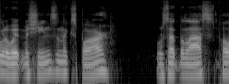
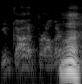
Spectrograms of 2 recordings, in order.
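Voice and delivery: impression, put-on preachy American voice; 7 dB louder than usual. Joking about someone who keeps saying bro: Hulk Hogan impression. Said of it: "Just do it like somebody preaches America".

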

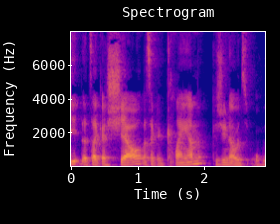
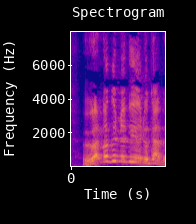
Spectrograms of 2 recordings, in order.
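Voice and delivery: very high-pitched attempt at a kid's accent; 11 semitones higher than usual. Quoting a kid who came over to the cabin, imitating Sebastian's accent. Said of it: "let me try to do the accent".

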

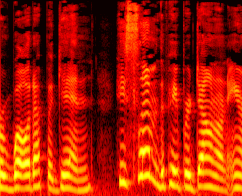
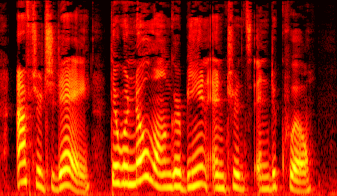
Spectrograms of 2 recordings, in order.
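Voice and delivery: usual speaking voice

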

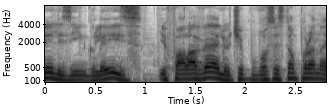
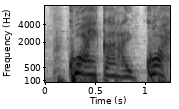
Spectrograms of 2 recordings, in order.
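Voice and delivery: play-acted, very high, shrill yell; 10 semitones higher than usual. Telling how you yelled and ran off with a crowd running behind you, retelling a yell. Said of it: "E eu gritei e saí correndo".

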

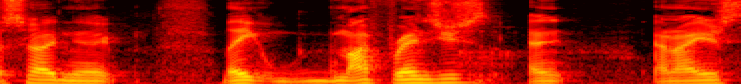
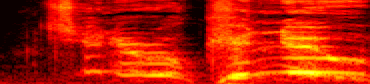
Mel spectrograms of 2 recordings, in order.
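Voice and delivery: put-on very high wheezing voice; 4 dB louder than usual. Trying once more to do the line wheezing, like General Grievous. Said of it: "how Grievous does it".

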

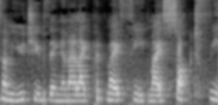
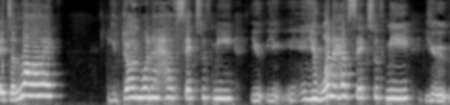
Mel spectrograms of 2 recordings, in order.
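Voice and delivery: worked-up, upset, stumbling and repeating words; 4 semitones higher than usual. Retelling accusing a stranger of wanting sex: retelling getting upset. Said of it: "I'm getting so upset".

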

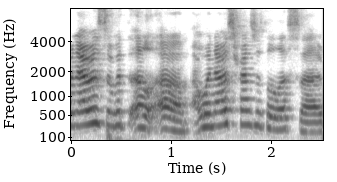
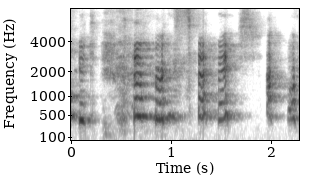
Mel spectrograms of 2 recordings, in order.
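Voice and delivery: talking through laughter, higher pitch; 10 semitones higher, 4 dB louder than usual. Telling the other speaker why their first sentence was funny: laughing while talking. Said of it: "laughing 'cause the first sentence".

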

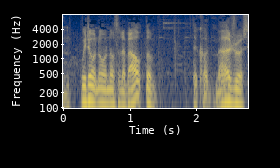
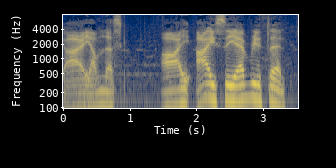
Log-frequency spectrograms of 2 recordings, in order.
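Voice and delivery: stumbling at first, then slow, deliberate scout voice. Game master voicing the scout as he turns around: Peepers voice. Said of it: "He turns around, he's like".

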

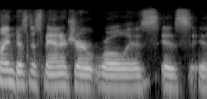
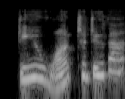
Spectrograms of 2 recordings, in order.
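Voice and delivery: very calm, soft, light, simple delivery; 9 semitones higher, 6 dB quieter than usual. Retelling how Leonor answers the speaker's ideas, imitating Leonor's calm voice. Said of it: "Leonor will go in this very calm voice".

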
